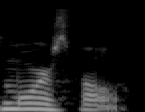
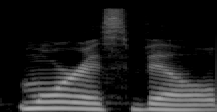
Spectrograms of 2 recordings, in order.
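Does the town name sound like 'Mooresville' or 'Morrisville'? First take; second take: Mooresville; Morrisville. First: The first part sounds like 'Moores'. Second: The first part sounds like 'Morris'. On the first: It is the local North Carolina pronunciation. "if you're in North Carolina, it's" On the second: It is read straight from the spelling. "if you look at it, you may say"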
